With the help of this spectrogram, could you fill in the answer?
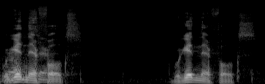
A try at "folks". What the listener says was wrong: Do you say folks? Why do you say the L? Oh, you said the same. You did the same with egg yolks. Folks.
